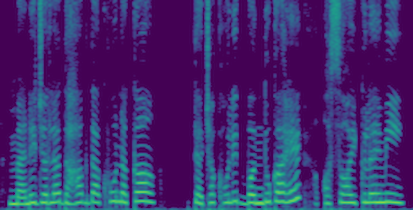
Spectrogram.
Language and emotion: Marathi, fearful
